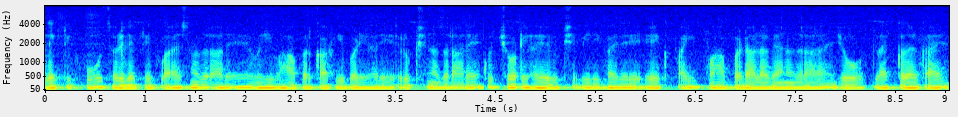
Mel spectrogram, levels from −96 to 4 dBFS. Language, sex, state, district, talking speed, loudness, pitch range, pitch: Hindi, male, Uttar Pradesh, Hamirpur, 285 wpm, -35 LUFS, 95-100 Hz, 95 Hz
